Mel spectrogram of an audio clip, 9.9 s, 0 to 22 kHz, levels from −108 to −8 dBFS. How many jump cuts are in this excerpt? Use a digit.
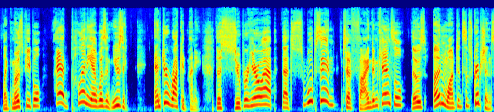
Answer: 0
